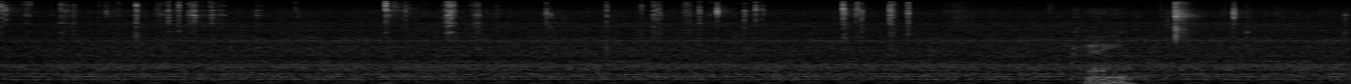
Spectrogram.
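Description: Faint small metallic ticks of steel tweezers picking pins and springs from a brass lock cylinder, over a steady low room hum, with a short low sound about eight seconds in.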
